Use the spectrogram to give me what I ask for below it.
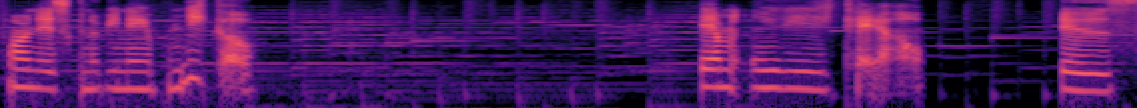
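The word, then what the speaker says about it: Neko: So, this one is gonna be named Nico. N-E-K-O is how I spell it.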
